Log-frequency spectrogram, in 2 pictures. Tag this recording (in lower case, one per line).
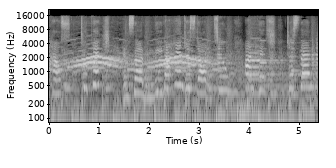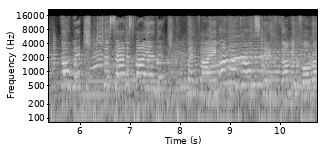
singing
music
